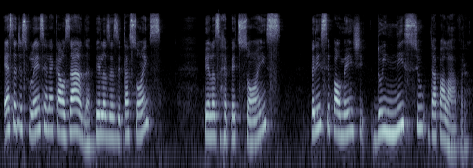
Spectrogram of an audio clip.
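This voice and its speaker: A speech therapist with a Brazilian Portuguese accent and a fairly high voice gives a calm, didactic explanation in a TV interview. She speaks with measured pauses.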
